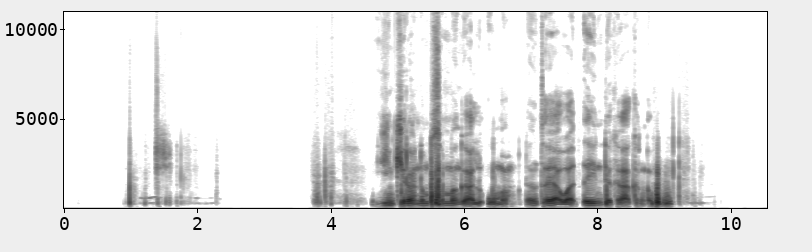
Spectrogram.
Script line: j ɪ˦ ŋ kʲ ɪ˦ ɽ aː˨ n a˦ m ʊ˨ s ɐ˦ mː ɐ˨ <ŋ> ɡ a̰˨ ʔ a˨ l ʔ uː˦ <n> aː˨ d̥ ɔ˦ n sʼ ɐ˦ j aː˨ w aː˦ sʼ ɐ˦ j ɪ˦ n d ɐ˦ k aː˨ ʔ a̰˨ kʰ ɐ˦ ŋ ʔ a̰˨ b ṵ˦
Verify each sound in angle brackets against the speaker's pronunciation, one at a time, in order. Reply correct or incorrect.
correct, incorrect: m

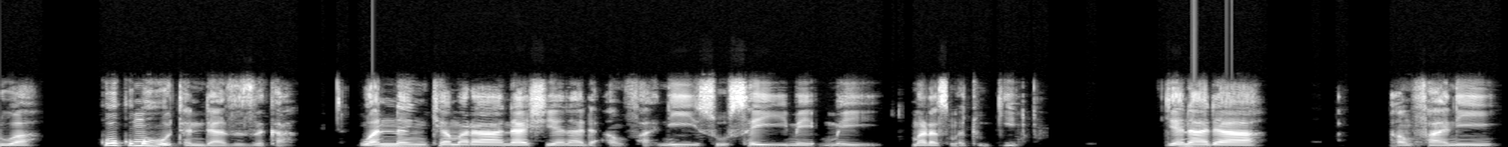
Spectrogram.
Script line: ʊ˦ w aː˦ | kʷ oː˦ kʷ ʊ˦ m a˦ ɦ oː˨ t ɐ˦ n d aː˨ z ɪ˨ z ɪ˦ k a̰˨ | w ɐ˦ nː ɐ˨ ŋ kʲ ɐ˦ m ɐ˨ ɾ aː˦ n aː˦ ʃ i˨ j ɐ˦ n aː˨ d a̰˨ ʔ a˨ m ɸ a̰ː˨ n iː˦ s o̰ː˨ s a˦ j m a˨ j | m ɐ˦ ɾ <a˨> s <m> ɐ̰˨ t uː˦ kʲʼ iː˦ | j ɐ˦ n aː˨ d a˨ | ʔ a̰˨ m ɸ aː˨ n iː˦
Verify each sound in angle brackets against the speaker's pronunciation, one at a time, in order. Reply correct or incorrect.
incorrect: ɐ˨, correct

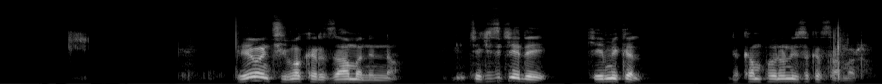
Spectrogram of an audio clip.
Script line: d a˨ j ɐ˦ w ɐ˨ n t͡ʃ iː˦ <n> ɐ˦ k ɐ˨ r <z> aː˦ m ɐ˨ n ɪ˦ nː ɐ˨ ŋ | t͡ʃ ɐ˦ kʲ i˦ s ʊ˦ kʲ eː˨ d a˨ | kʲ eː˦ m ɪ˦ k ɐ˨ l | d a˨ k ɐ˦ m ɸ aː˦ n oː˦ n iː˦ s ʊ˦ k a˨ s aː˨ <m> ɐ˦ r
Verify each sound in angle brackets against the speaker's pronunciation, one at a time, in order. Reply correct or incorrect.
incorrect: m, correct, correct

